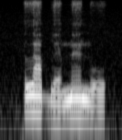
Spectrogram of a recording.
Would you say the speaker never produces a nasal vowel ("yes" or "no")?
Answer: no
